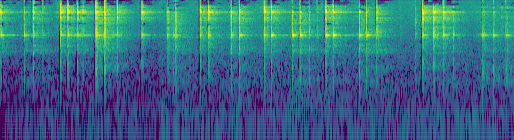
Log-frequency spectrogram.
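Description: A black pen-like tool scratches across the pyramid studs of a small, hollow, empty yellow glass votive candle holder held in the hand. About thirty quick, bright, irregular clicks and clinks follow one another, each with a faint high glassy ring that dies away almost at once. There is almost no low end.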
